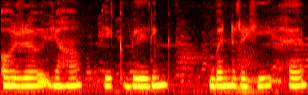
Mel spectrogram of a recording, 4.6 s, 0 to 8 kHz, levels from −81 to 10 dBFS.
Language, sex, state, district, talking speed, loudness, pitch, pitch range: Hindi, female, Himachal Pradesh, Shimla, 90 wpm, -15 LUFS, 205 Hz, 200-215 Hz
